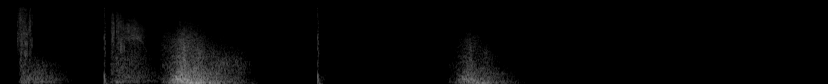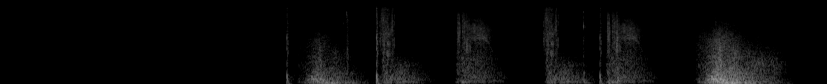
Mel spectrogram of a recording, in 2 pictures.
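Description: Short whooshing swishes sound in bursts.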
